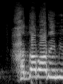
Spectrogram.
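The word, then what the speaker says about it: הדברים: 배우는 내용이 쓰여져 있어요 그래서 그 신명기를 하다 발음이라 그래요 하 이게 하다 바림이 뭐냐면 그 말씀들 이런 뜻이에요 응 신명기는 하다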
